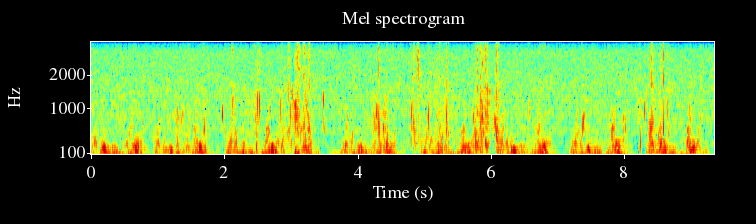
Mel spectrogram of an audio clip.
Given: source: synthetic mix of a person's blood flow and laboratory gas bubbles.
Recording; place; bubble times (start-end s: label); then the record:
Doppler ultrasound of blood flow; precordium
1.24-1.49 s: bubbles
1.65-1.77 s: bubbles
1.95-2.01 s: bubbles
2.10-2.18 s: bubbles
2.42-2.57 s: bubbles
2.81-3.34 s: bubbles
3.46-3.57 s: bubbles
4.20-4.54 s: bubbles
4.78-4.91 s: bubbles
5.03-5.10 s: bubbles
5.18-5.39 s: bubbles
5.70-6.21 s: bubbles
6.55-6.61 s: bubbles
6.69-6.83 s: bubbles
7.34-7.46 s: bubbles
7.97-8.06 s: bubbles
8.19-8.70 s: bubbles
From the record:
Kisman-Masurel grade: 332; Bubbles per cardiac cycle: rolling drumbeat, 9 or more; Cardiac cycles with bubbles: 50 to 99%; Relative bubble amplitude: moderate (0.250 to 0.450); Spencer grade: 3 (all of the cardiac periods contain showers or single bubble signals, but not dominating or overriding the cardiac motion signals); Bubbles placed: only in the low amplitude regions of the cardiac cycle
